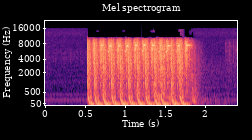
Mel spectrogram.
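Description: Automatic gunfire from the mobile battle-royale game PUBG Mobile, played on a 7th-generation iPad: one loud, close burst of rapid, evenly spaced shots lasting over a second, then a sudden stop.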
